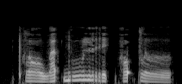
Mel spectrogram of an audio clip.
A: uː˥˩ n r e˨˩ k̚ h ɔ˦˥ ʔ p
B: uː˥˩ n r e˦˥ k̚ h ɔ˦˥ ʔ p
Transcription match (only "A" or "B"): A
